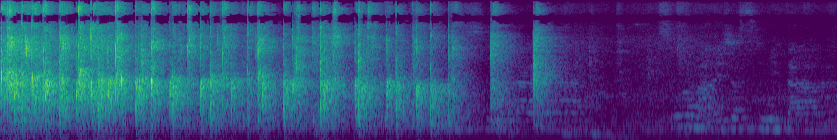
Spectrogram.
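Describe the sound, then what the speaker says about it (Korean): An audience at a lecture with a poet claps for her, loud and close at first, then tapers into a few scattered claps and falls quiet as a voice murmurs faintly. "우리 여미원 씨님한테 박수 한번 주세요"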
